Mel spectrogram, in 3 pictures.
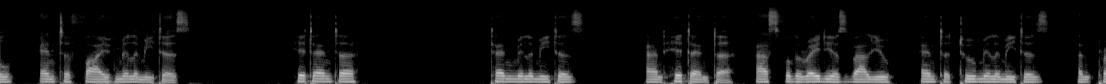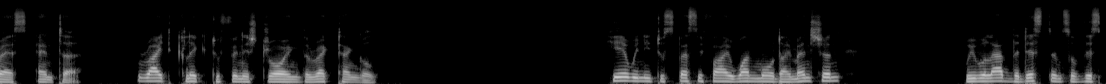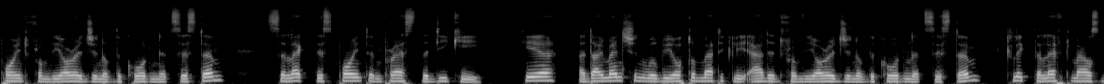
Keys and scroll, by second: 2.5 5, 8.9 2, 26.3 d.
